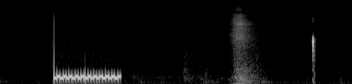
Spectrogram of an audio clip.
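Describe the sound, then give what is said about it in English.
A loud, steady telephone dial tone of an outgoing call sounds once for under a second, then cuts off, followed by a soft rustling swish and a sharp click. No one speaks. “We're about to make our first phone call”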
